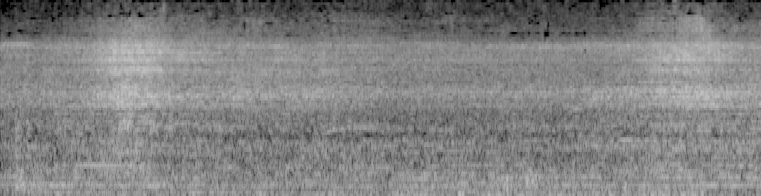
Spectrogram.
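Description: A race car engine roars loudly.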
